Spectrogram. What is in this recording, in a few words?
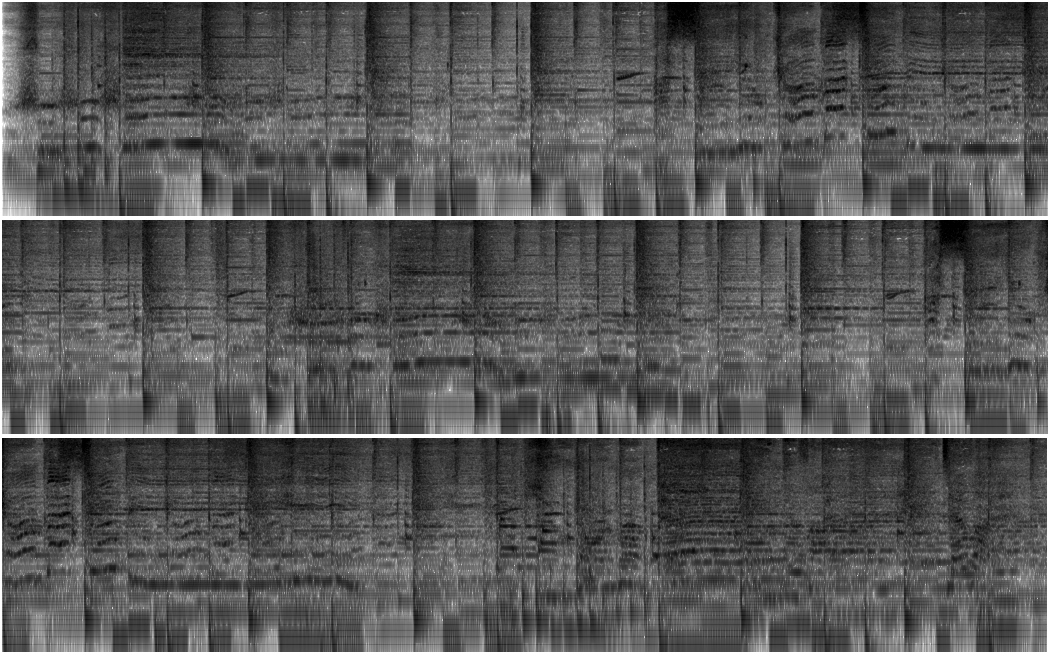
Ooh Ooh Ooh Ooh Ooh Ringtone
